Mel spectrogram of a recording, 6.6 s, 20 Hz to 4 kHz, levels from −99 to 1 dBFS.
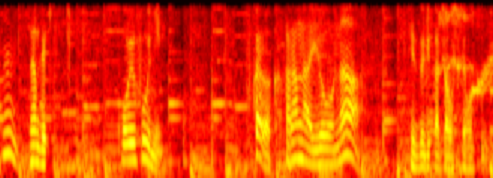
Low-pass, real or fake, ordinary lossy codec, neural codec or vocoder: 3.6 kHz; fake; none; codec, 16 kHz, 4 kbps, X-Codec, HuBERT features, trained on general audio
